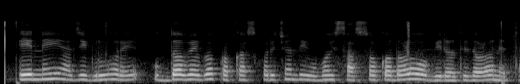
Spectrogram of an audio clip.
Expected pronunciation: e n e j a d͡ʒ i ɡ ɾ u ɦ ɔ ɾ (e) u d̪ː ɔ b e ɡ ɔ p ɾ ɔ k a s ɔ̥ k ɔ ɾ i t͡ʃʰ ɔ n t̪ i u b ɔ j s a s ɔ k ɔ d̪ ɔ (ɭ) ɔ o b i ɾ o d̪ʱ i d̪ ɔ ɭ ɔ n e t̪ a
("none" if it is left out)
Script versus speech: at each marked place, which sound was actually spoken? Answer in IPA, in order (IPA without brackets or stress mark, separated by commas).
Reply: e, ɭ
